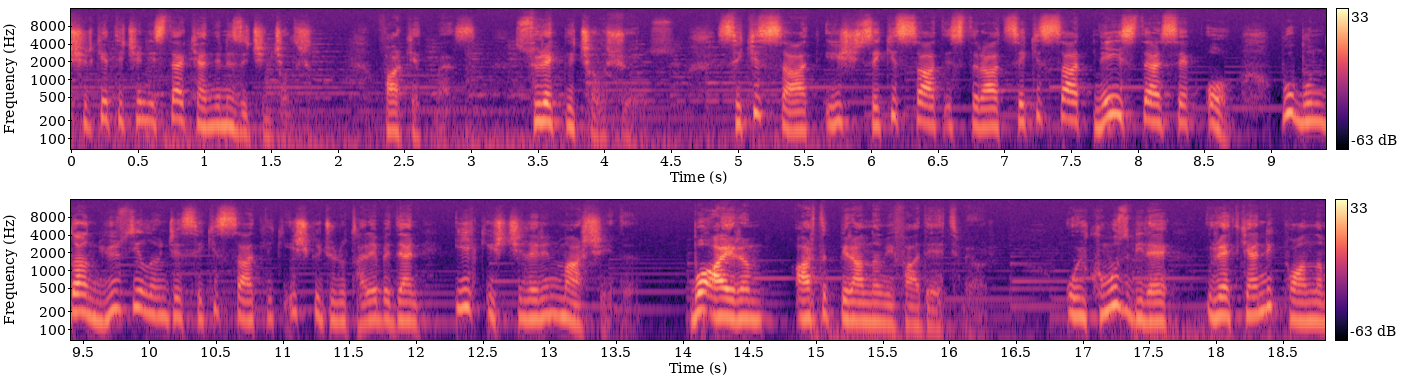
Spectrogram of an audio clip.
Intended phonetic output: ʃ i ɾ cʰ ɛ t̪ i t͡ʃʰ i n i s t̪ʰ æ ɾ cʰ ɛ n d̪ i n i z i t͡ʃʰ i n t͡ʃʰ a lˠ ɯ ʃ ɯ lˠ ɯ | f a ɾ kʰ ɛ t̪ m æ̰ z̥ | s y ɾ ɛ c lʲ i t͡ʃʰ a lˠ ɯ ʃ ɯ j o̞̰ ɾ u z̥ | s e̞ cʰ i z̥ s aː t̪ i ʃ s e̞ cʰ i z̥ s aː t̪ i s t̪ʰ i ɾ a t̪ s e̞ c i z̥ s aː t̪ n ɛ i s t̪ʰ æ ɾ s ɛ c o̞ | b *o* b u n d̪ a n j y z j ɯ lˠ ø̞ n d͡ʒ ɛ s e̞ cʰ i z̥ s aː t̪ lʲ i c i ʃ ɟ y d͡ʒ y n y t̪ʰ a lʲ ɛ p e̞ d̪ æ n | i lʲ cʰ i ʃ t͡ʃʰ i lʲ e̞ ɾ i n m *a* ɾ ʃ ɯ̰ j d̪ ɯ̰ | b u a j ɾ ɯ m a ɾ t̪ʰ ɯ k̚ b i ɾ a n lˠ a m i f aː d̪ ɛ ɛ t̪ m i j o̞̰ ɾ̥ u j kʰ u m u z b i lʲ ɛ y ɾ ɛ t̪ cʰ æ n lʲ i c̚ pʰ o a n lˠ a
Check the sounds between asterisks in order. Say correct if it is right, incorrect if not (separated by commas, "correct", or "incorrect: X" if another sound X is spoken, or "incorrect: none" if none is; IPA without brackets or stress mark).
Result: incorrect: u, correct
